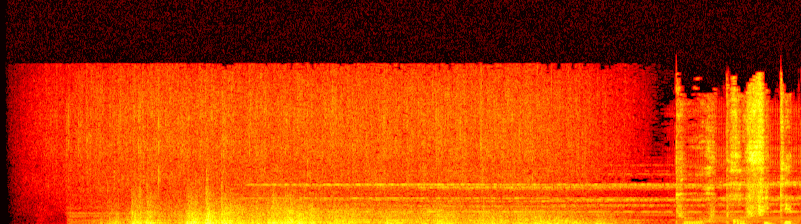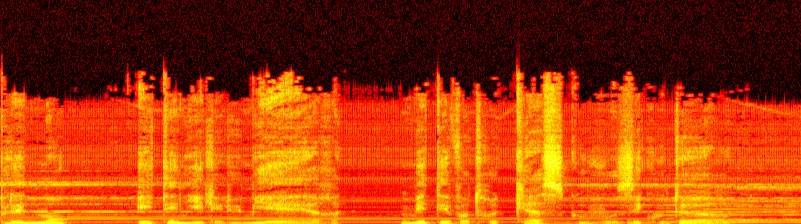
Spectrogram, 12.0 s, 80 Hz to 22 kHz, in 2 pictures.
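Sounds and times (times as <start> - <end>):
steady rain: 0.1 - 4.8
thunder rumbling: 0.6 - 4.9.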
